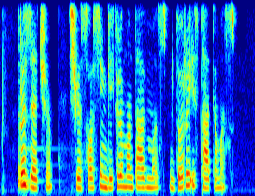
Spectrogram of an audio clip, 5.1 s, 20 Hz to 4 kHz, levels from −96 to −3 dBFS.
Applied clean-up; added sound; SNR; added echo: none; Plucked string instrument; 17 dB; none.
